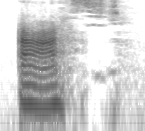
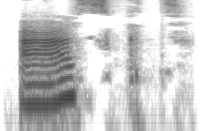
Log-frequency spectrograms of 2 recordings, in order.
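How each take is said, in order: First: A consonant in the final cluster is dropped. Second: Every consonant in the final cluster is pronounced.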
